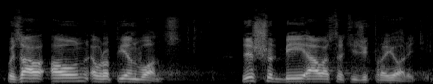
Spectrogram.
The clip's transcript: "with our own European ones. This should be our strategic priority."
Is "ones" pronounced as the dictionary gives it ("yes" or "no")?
no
